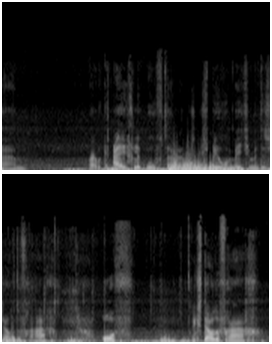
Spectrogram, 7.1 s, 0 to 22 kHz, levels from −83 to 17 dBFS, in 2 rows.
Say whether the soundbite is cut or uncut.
uncut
